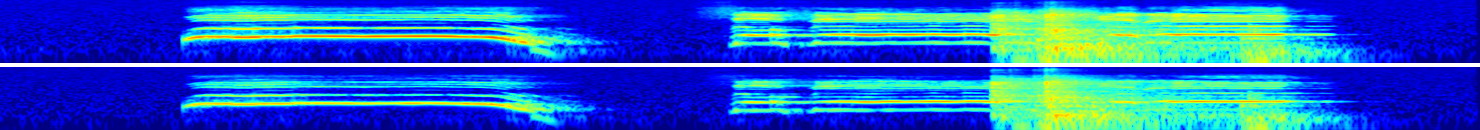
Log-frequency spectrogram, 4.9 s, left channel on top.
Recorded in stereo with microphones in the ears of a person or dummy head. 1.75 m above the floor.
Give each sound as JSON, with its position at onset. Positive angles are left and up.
{"t": 0.6, "sound": "a shout", "side_deg": 30, "distance_m": 1.9}
{"t": 3.3, "sound": "a door slam", "side_deg": -20, "distance_m": 4.0}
